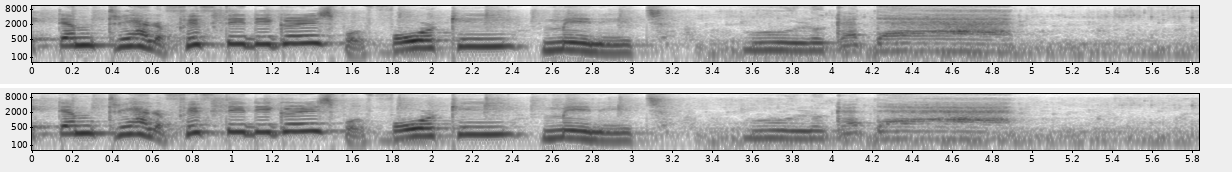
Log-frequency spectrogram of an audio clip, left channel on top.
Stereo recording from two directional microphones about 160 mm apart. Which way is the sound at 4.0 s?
50° left (ahead or behind).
